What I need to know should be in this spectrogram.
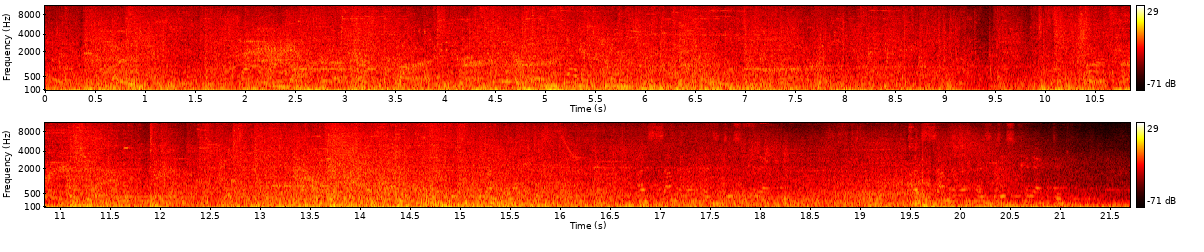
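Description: Spell effects crackle and burst in a busy fight.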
